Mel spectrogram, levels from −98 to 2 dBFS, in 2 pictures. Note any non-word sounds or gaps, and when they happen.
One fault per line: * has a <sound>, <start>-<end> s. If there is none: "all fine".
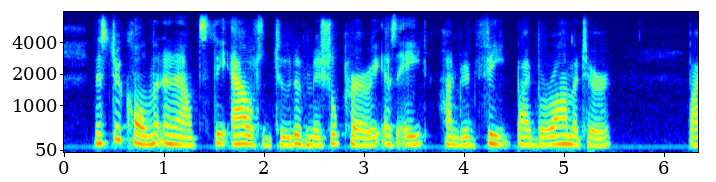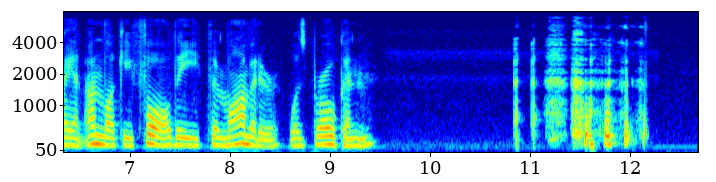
* has a laugh, 10.8-12.2 s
